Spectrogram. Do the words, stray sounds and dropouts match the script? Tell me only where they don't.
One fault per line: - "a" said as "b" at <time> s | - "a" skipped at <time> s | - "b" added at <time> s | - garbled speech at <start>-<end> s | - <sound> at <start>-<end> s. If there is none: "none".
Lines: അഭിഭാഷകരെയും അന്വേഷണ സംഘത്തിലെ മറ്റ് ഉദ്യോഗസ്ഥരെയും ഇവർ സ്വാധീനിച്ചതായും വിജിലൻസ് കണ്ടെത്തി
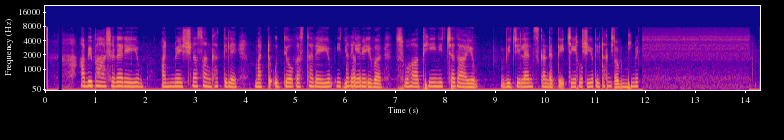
- garbled speech at 5.8-6.4 s
- garbled speech at 10.4-11.9 s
